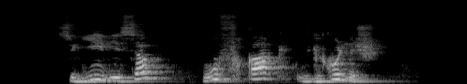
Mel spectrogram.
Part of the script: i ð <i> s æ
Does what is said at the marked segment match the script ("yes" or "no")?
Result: yes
